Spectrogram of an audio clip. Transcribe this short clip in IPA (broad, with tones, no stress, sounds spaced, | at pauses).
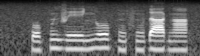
k͡p o˨ kʷ ĩ˧ v eː˧ ɲ oː˦ kʷ ũ˨ f ũ˨˦ ɗ aː˦ ɡ ã˦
